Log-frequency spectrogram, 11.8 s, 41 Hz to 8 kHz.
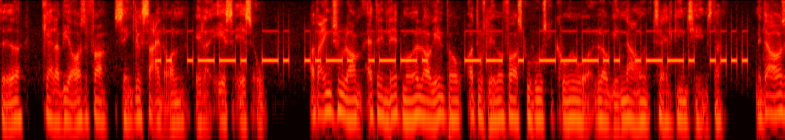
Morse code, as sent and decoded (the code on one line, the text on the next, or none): .. .--. -. ..-. .--. / -- . ---.. .--. ....
IPNFP ME8PH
